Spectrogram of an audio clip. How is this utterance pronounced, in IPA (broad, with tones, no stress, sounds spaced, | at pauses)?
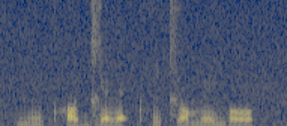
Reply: j ĩ˨ pʰ ɔ˨ d͡ʑ ɛ˨ l ɛ˦ ʔ pʰ ĩ˦˨ t͡ɕ ɔ˨ m e˦ j o˨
